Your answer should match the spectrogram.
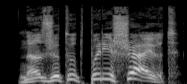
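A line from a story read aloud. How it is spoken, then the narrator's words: Roaring veteran. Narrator (Russian): взревел ветеран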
